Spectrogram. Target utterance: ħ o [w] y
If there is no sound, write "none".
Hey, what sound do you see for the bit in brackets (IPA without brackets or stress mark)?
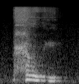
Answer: w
